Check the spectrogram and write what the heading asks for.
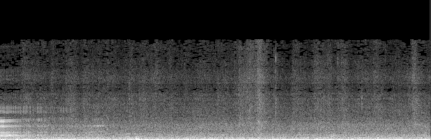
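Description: A steady machine hum: a constant low drone over an even rushing noise.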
